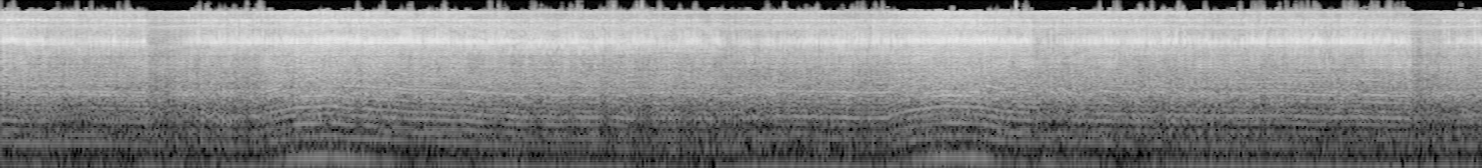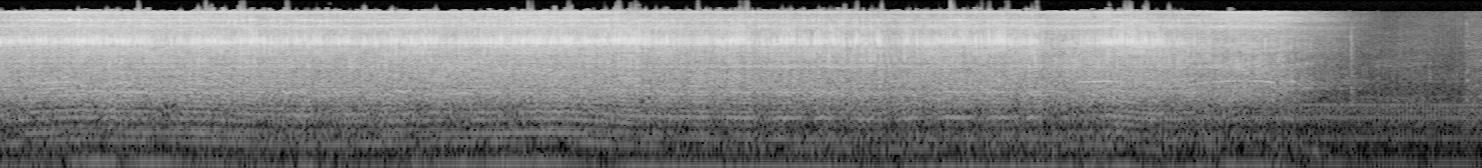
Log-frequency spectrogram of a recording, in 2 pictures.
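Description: Flexible-shaft rotary tool running a polishing wheel against a wooden knife handle: a steady high whine whose pitch wavers as it works. The motor is switched off and winds down near the end.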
